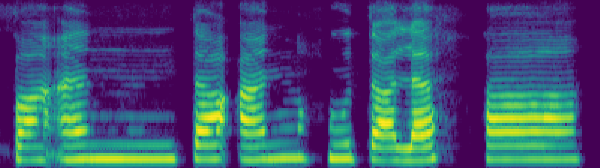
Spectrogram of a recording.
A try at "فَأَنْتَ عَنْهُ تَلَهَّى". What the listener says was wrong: فَأَنْتَ، انت اخفاء میں آپ نے کیا کرنا ہے کہ اخفاء میں نون کو ٹچ نہیں بس کرنا. ٹھیک ہے، نون کے مخرج کو زبان جو ہے دانتوں کے پیچھے لگانی نہیں ہے، زبان کو ہوا میں معلق رکھیں.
